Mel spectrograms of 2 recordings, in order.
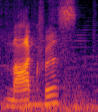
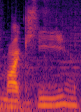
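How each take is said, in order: First: It is said with English sounds, letters voiced. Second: It is said with French sounds, letters silent. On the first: The speaker calls it wrong. "They always pronounce it Marquis" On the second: The speaker calls it right. "it's actually pronounced Marquis"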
